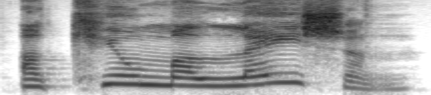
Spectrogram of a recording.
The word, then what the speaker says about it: accumulation: So it's lation, not lason. Accumulation.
